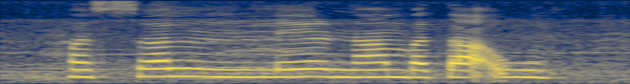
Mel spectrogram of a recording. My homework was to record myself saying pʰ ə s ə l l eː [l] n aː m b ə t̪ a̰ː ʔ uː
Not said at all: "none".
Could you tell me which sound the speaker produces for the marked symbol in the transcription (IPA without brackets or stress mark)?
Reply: ɾ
